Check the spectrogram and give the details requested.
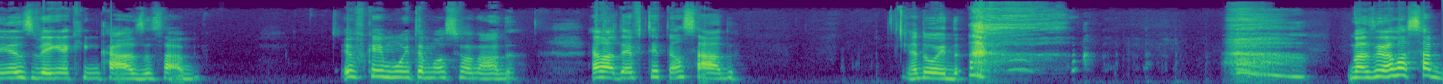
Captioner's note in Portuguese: risadas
